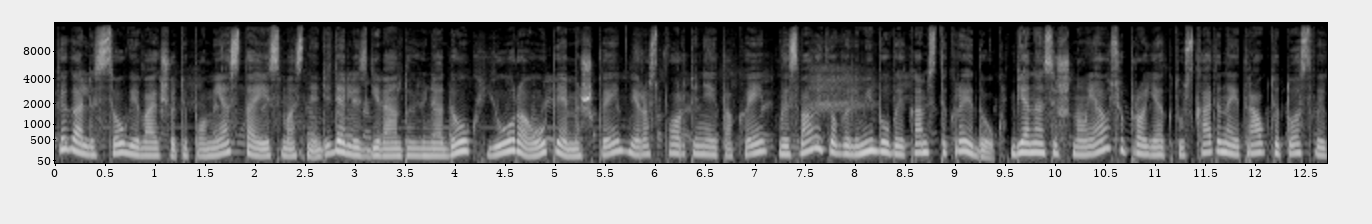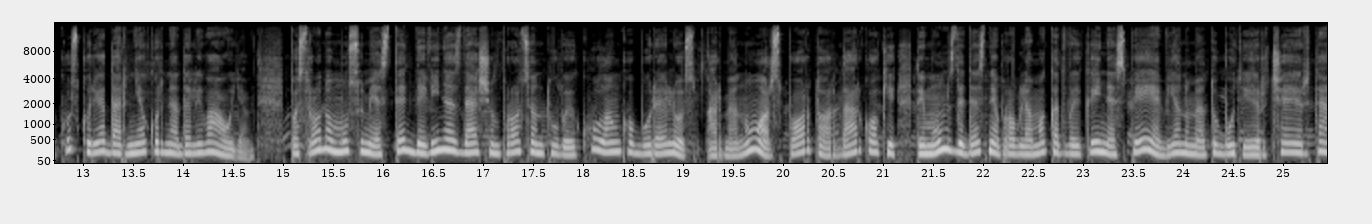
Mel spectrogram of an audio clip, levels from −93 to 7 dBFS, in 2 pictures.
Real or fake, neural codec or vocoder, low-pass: real; none; 14.4 kHz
